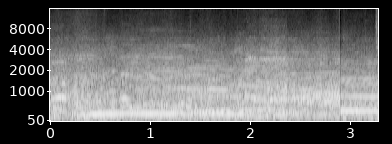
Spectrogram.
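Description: A Sindhi heifer calf gives a long, drawn-out moo over a busy, noisy cattle market background, with a second shorter moo near the end.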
